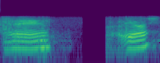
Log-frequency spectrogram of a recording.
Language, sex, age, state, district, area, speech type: Malayalam, female, 45-60, Kerala, Idukki, rural, conversation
